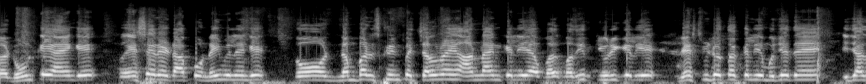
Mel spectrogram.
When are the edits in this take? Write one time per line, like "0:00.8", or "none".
none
